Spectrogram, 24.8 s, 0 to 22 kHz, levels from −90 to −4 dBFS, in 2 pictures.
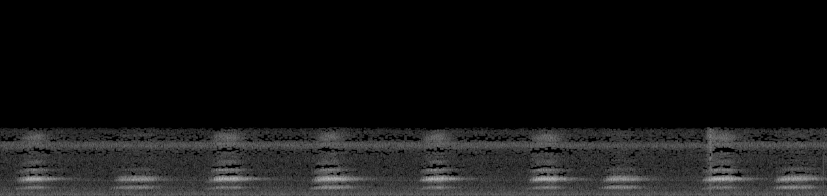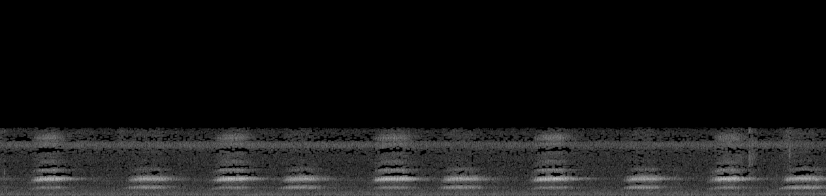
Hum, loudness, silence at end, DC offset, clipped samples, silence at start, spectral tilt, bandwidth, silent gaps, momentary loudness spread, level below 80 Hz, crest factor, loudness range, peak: none; -36 LUFS; 0 s; under 0.1%; under 0.1%; 0 s; -0.5 dB/octave; 8 kHz; none; 19 LU; -82 dBFS; 20 dB; 4 LU; -20 dBFS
